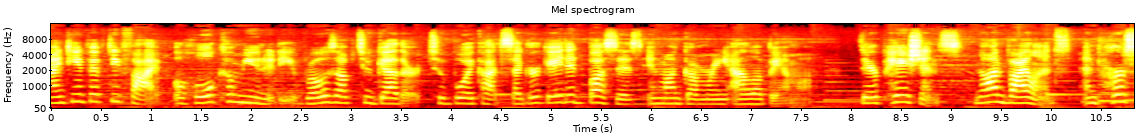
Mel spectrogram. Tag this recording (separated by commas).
Speech, Music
